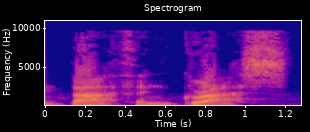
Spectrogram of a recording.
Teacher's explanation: I would say bath and grass in the northern style, with a flat A.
